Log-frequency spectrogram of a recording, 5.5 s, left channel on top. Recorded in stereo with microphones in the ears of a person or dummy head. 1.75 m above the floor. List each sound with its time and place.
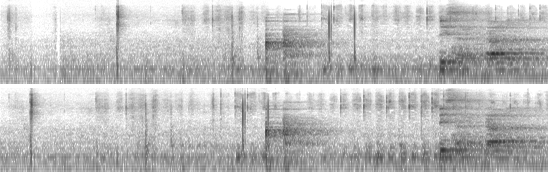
2.6 s dishes clattering: 10° right (ahead or behind), 1.5 m
4.4 s running footsteps: 30° right (ahead or behind), 1.9 m; by 5.5 s 40° right (ahead or behind), 2 m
